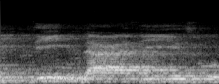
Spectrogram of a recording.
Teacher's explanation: Ini kalau lidahnya kita gigit, kita keluarkan dia, maka itulah makhraj zal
